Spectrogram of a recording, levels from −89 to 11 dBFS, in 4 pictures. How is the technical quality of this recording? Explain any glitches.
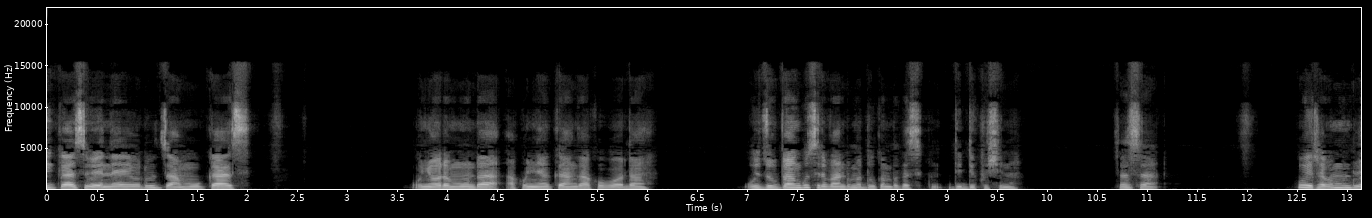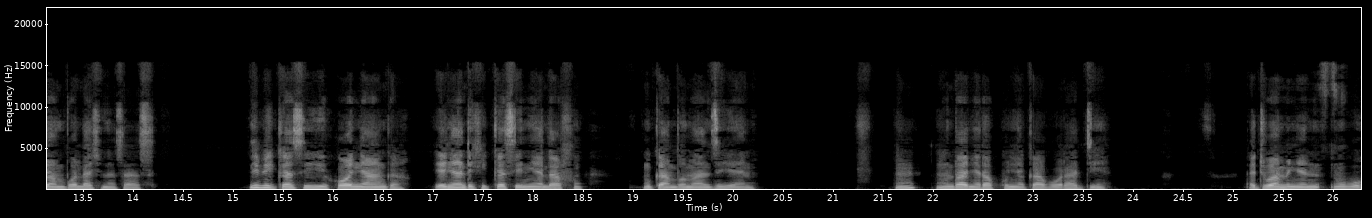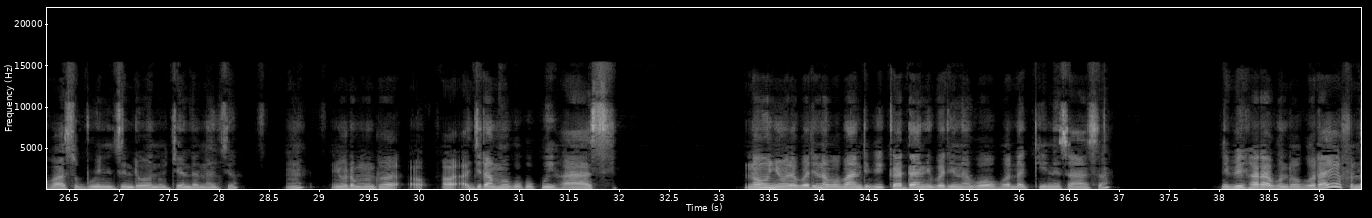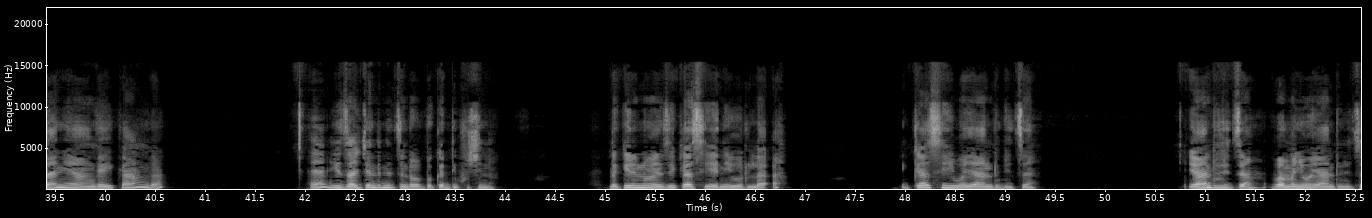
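The recording has audible codec damage throughout. From start to finish the speech shows HE-AAC compression artefacts, likely from a low-bitrate stream in the region of 24 kbps. The treble above the coded band is synthesised by copying lower bands upward, so its harmonics don't align with the real ones. S sounds come out gritty and metallic, and nothing is present above 15.5 kHz.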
